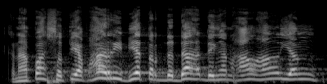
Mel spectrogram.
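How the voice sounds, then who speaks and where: A middle-aged man, preaching a sermon in a lively storytelling way and often addressing the congregation directly. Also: very high voice, normal speed. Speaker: pastor. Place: church hall. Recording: long church hall reverb.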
